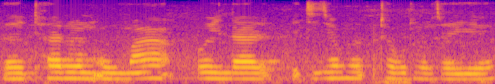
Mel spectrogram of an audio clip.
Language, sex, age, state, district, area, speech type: Bodo, female, 30-45, Assam, Chirang, rural, spontaneous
